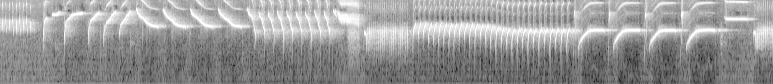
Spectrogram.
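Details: Yellow canary kept as a pet, singing a long varied song: rapid series of downward-sweeping whistles, a sustained buzzy trill, then repeated rising upslurred notes, all loud and clear.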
